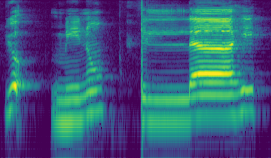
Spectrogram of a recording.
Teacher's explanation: نہیں ہوگا، واو خالی ہے، حمزہ پر جزم کی حرکت ہے، حمزہ پر جزم کی حرکت ہوگی تو جھٹکے کے ساتھ پڑھا جائے گا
